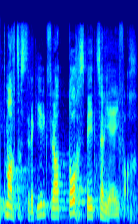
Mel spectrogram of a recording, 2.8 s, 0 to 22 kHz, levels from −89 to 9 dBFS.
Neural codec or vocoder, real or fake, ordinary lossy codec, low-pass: vocoder, 44.1 kHz, 128 mel bands, Pupu-Vocoder; fake; MP3, 96 kbps; 14.4 kHz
